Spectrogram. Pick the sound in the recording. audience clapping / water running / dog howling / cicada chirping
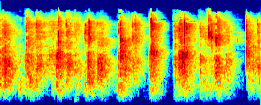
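audience clapping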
